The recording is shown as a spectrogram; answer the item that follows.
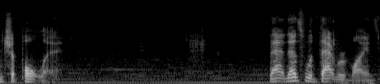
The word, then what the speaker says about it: chipotle: came out with the Chipotle sandwich is that chip portal ciabatta and they just can't mispronouncing Chipotle that that's what that reminds me of that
